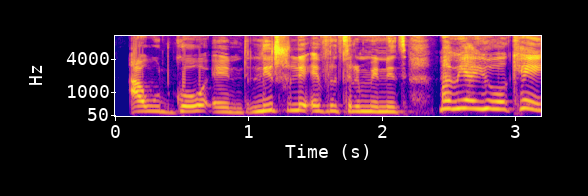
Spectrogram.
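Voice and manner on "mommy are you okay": put-on high, anxious child calling mommy; a young kid checking on mom, pitched up; worried child. Child checking on mother, retold.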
